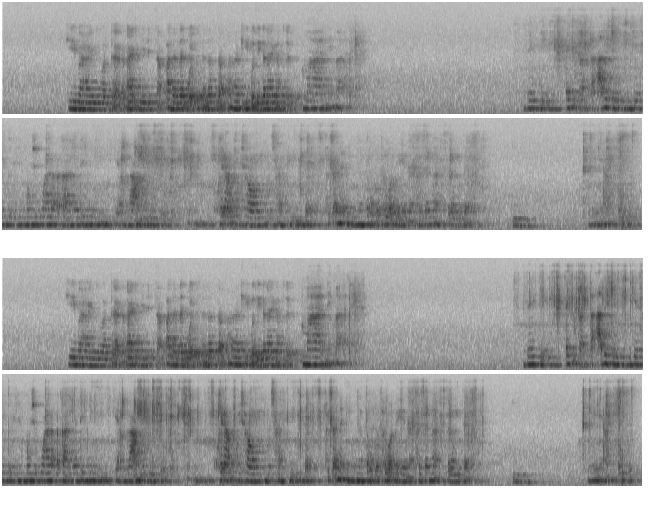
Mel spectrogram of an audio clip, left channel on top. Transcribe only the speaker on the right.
ꯃꯥꯅꯦ ꯃꯥꯅꯦꯦ ꯑꯗꯩꯗꯤ ꯑꯌꯨꯛ ꯉꯥꯟꯇꯥꯥꯟꯗꯗꯒꯤ ꯀꯦꯔꯛꯇꯣꯏꯁ ꯃꯣꯏꯁꯨ ꯋꯥꯔꯛꯑꯀꯥꯟꯗꯗꯤ ꯃꯤ ꯌꯥꯝ ꯂꯥꯡꯕꯗꯨꯁꯨ ꯈꯣꯏꯔꯥꯡ ꯈꯣꯏ ꯁꯥꯎꯅꯤ ꯀꯅꯣ ꯁꯥꯟꯇꯤꯗ ꯐꯖꯅ ꯏꯪꯅ ꯇꯧꯕ ꯊꯕꯛꯅ ꯍꯦꯟꯅ ꯐꯖꯅ ꯑꯣꯏꯗꯅ
ꯃꯤ ꯑꯕꯗꯨ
